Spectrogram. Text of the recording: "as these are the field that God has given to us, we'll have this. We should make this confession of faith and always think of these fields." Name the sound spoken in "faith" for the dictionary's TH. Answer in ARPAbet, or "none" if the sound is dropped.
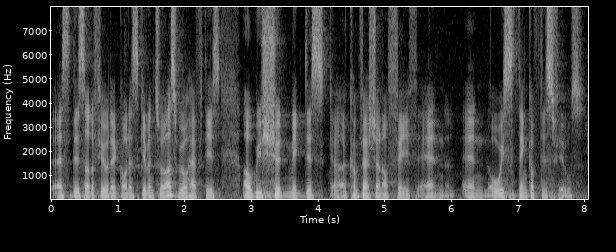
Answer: TH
